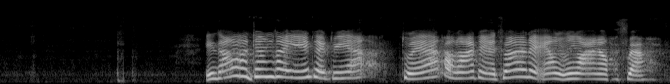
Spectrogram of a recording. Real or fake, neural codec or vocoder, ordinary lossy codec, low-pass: fake; autoencoder, 22.05 kHz, a latent of 192 numbers a frame, VITS, trained on one speaker; none; 9.9 kHz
